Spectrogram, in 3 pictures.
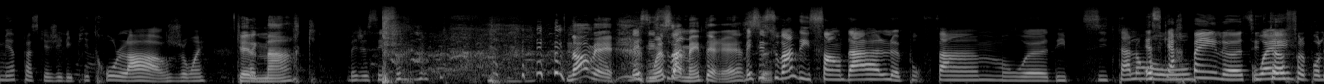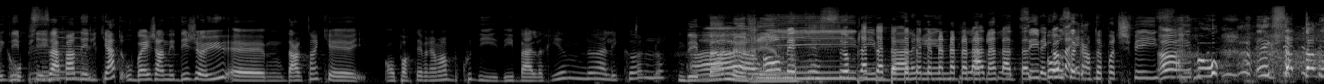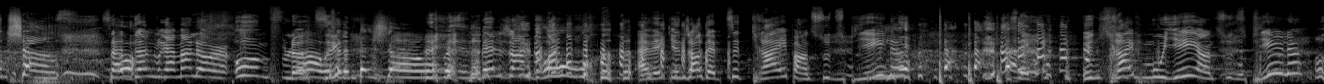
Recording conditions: live audience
